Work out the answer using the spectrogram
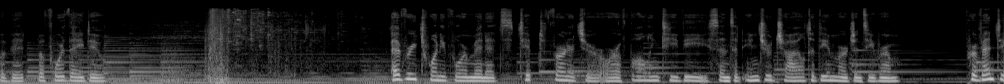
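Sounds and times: soft background music: 0:00.0 - 0:10.0
television crashing to floor: 0:02.0 - 0:03.3
glass shattering: 0:02.0 - 0:03.6.

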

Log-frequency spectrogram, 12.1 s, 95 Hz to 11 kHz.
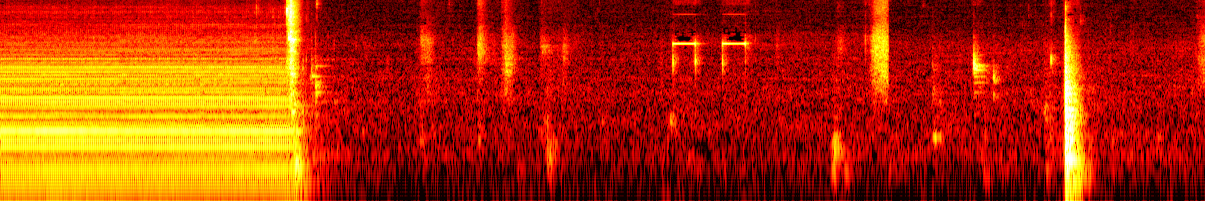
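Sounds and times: espresso machine pump humming: 0:00.0 - 0:02.9.

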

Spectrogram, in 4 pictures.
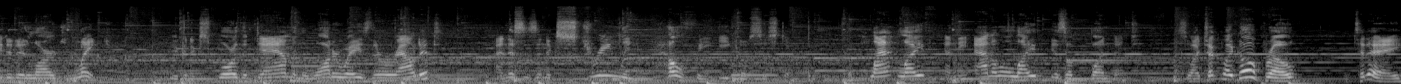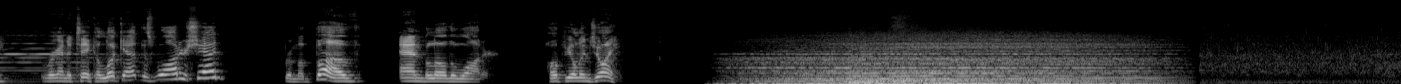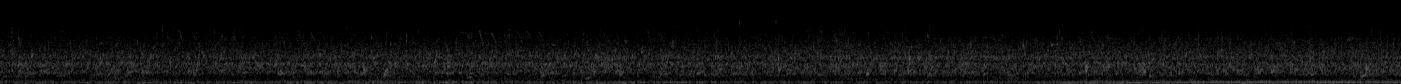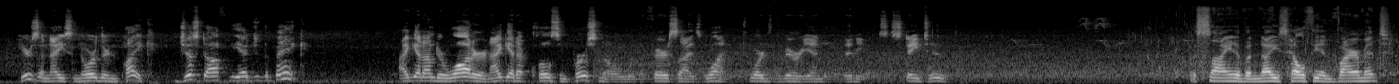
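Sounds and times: river water babbling over stones: 0:26.0 - 0:42.9, 0:46.2 - 0:56.0.

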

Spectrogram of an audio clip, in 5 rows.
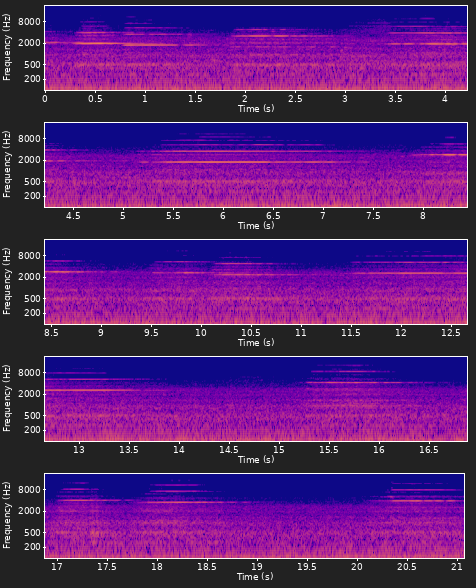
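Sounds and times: low room rumble: 0:10.6 - 0:20.3.

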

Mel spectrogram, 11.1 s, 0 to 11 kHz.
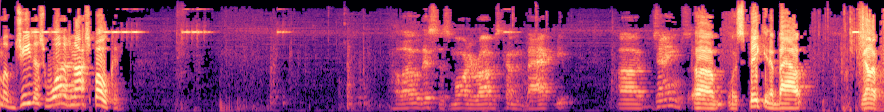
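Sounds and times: faint high electronic beeps: 0:00.3 - 0:02.7.

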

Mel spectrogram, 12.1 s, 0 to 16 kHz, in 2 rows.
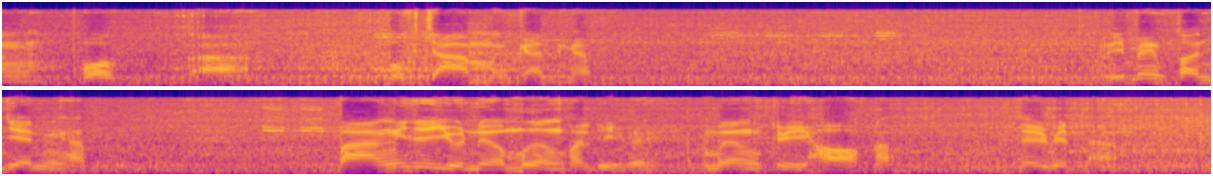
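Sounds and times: motorbike engines passing: 0:00.0 - 0:12.0
road noise: 0:00.0 - 0:12.0.

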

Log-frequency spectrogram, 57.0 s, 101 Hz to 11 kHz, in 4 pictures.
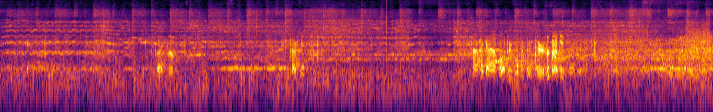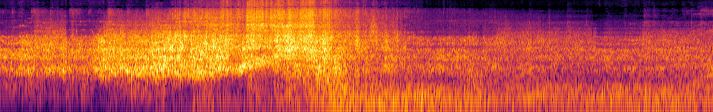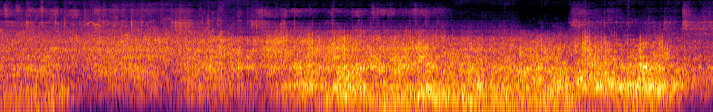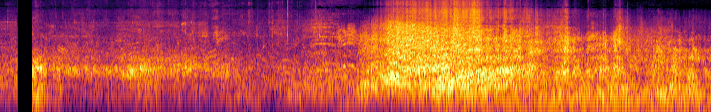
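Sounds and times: jet engine roar: 0:09.4 - 0:57.0.

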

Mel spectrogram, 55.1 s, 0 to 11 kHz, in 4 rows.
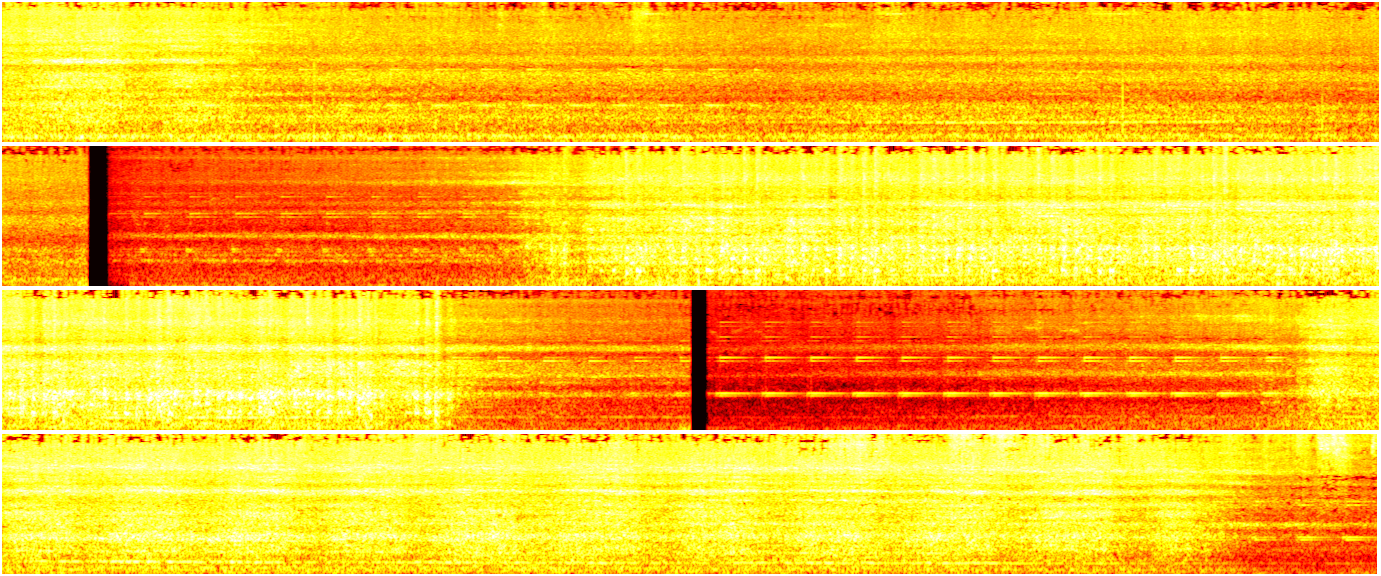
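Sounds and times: level-crossing warning bell: 0:00.0 - 0:08.0, 0:14.8 - 0:40.6, 0:41.7 - 0:55.0
electric trains rumbling over rails: 0:00.0 - 0:55.0.

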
